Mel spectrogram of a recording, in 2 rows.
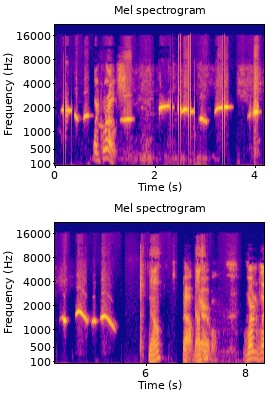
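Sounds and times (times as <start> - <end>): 
person whistling a short wandering tune: 0.1 - 5.4
speech: 0.8 - 2.0, 6.0 - 8.3.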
